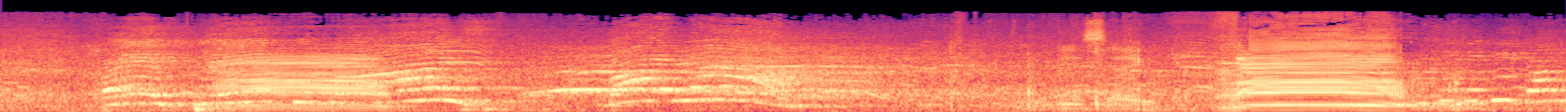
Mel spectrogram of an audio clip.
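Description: cow mooing

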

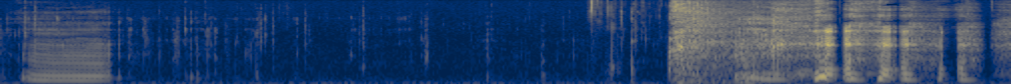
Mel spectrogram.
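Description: chewing food

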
